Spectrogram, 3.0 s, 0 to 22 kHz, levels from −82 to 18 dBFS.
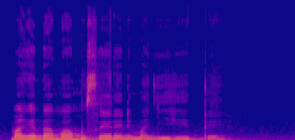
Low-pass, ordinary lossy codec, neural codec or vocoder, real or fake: none; none; vocoder, 44.1 kHz, 128 mel bands every 256 samples, BigVGAN v2; fake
